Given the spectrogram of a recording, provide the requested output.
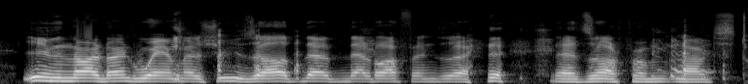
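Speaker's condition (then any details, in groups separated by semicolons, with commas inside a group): Friedreich's ataxia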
